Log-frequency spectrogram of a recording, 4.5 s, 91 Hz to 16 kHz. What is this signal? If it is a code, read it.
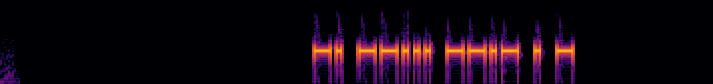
Morse code, heard as a keyed tone, about 36 wpm, 700 Hz. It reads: N7QET
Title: USA Call Signs - 5 Characters - Repeated 2x - 35wpm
